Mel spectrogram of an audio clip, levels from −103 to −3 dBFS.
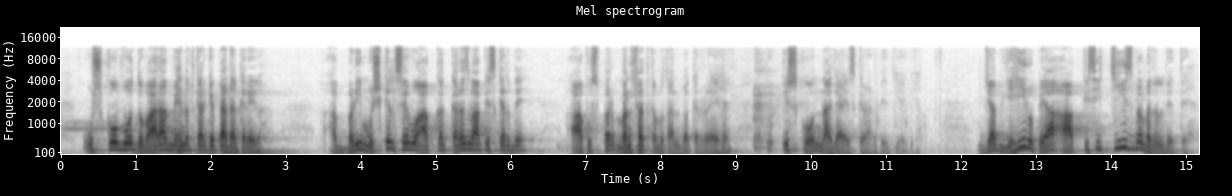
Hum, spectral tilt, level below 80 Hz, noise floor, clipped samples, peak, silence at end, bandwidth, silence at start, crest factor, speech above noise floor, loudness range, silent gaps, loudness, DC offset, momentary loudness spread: none; -6.5 dB/octave; -70 dBFS; -68 dBFS; under 0.1%; -14 dBFS; 0.15 s; 11.5 kHz; 0.3 s; 20 dB; 36 dB; 9 LU; none; -32 LUFS; under 0.1%; 16 LU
